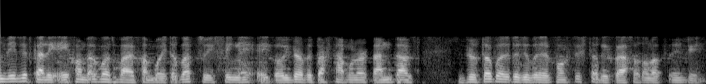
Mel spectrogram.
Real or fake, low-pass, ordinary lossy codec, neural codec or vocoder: fake; 3.6 kHz; none; codec, 24 kHz, 0.9 kbps, WavTokenizer, medium music audio release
